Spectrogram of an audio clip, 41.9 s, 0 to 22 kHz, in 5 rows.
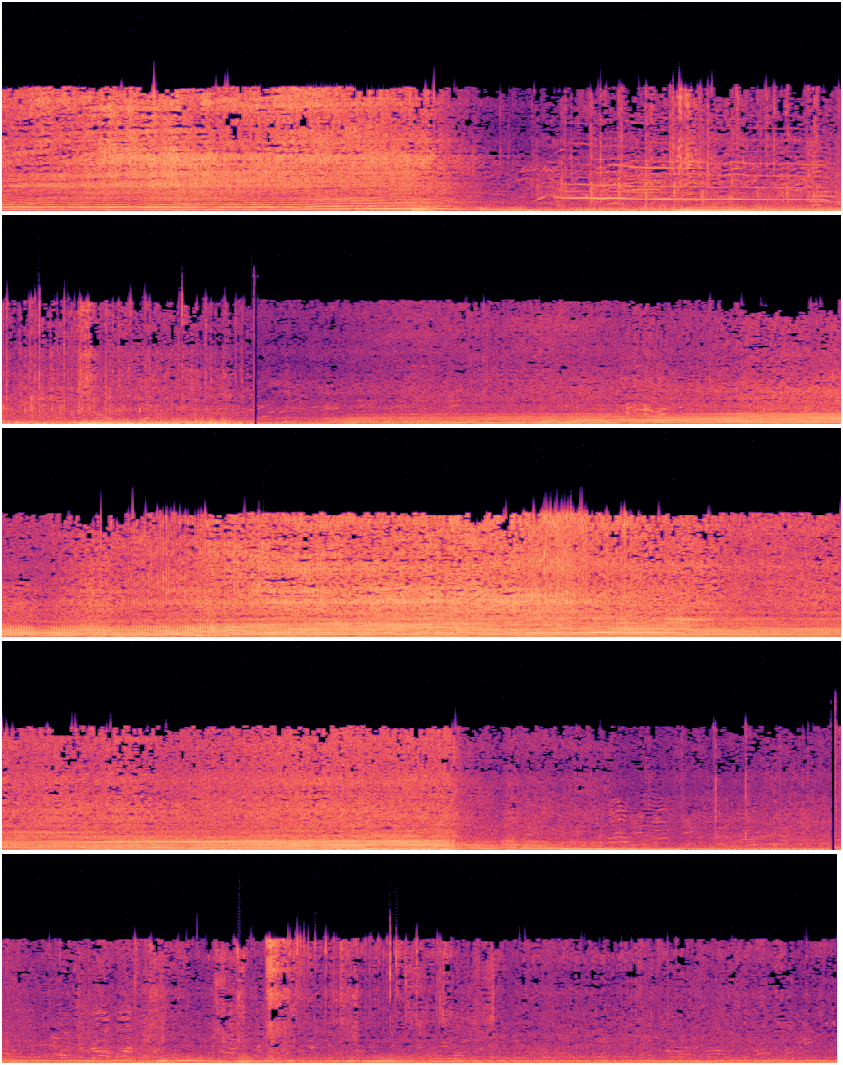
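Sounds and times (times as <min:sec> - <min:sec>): motorcycle engine revving high: 0:00.0 - 0:05.3, 0:11.6 - 0:31.6.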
